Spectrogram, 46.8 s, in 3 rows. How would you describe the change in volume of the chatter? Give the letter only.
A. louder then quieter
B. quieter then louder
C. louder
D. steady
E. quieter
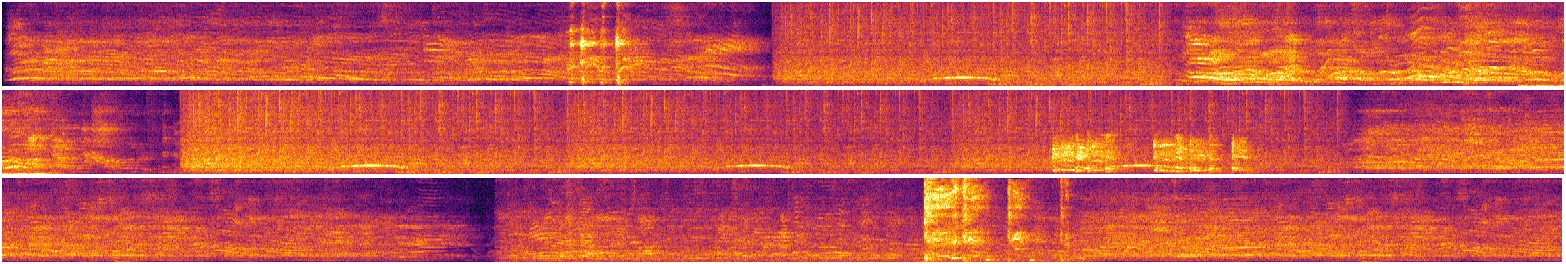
A.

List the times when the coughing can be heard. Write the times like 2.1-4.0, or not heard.
5.6-6.3, 26.1-28.1, 40.4-41.9.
